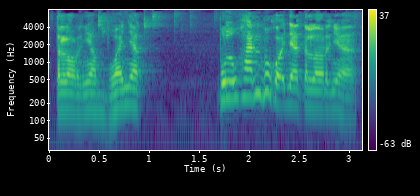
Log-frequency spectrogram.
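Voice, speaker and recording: A woman's voice: lowish voice, big pitch swings, moderate pace, muffled recording, a little hiss or hum. Chatty woman cooking. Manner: rambling and reminiscing, laughs often. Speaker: vlogger. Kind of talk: casual chatty vlog while cooking.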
